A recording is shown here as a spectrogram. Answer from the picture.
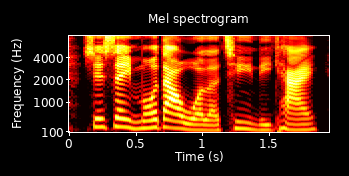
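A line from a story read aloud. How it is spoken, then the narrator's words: Loud, prompt. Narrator (Chinese): 我立刻大声说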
